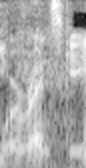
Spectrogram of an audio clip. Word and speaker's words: Werenski: I can't even say his name. Werenski. – Werenski, yes.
